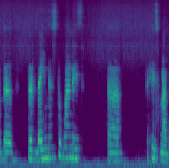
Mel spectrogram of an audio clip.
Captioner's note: speaking in foreign language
